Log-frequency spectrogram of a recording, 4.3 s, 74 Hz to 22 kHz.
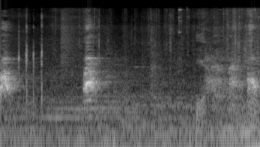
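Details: Jack Russell Terriers Siomai and Shanghai out on a walk with a new leash, December 12, 2020: a short sharp bark, a louder yelp a second later, then a quick pair of barks near the end, over soft background music.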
